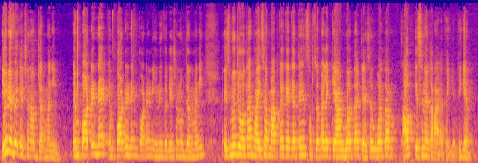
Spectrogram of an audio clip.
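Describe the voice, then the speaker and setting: Fast chatty Hindi-English tutor, man. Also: high-pitched. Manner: chatty, calls students "meri jaan" and "bhaiya", mixes English; talks fast on purpose. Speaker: teacher. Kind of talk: fast exam-revision lesson.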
